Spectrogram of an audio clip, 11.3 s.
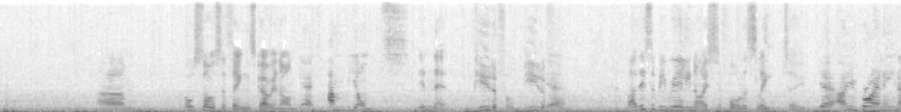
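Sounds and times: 
heavy rain: 0.0 - 11.2
wet road surface noise: 0.0 - 11.2
speech: 1.5 - 7.2, 7.8 - 11.2.

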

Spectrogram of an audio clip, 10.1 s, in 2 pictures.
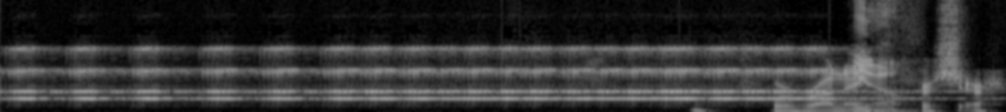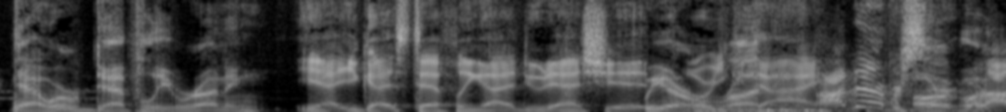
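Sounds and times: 
beeping: 0.0 - 5.1
speech: 3.4 - 10.0.

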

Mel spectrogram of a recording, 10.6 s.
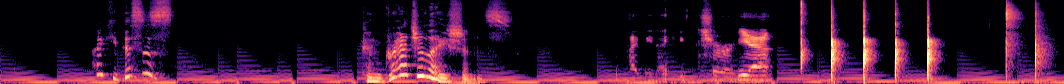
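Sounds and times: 
soft steady musical hum: 0.0 - 10.6
speech: 1.0 - 1.8, 3.6 - 5.2, 6.4 - 7.8
sharp hand claps: 8.0 - 10.6.

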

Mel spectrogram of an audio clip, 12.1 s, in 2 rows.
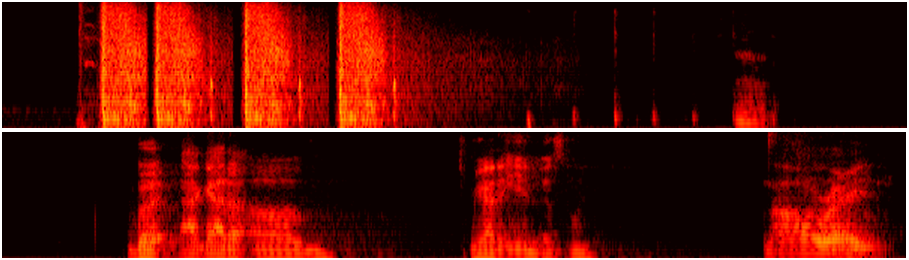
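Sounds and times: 
gunshots shooting up a club: 0.5 - 3.4
speech: 6.9 - 8.3, 9.2 - 10.0, 11.1 - 12.0.

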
